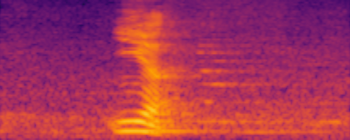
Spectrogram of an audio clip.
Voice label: "Iya", Ishir Chamacoco; acompanar

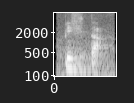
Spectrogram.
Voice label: daughter, chamacoco; Puerto Diana

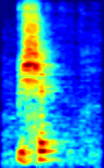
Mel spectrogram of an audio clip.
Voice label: mine, chamacoco; mio

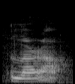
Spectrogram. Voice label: old (person), chamacoco; anciano

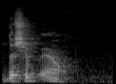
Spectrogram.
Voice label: flesh (animal), chamacoco; carne

